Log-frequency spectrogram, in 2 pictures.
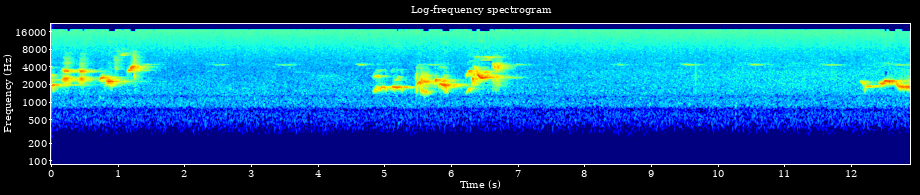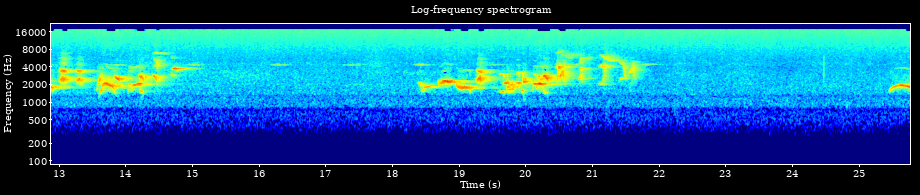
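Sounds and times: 
common blackbird singing: 0.0s - 1.6s, 4.6s - 7.1s, 11.6s - 15.1s, 18.4s - 21.9s, 25.4s - 25.7s.

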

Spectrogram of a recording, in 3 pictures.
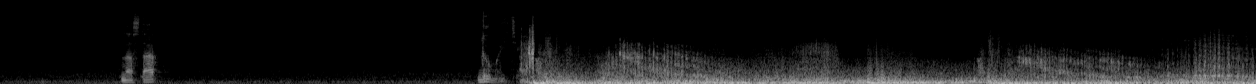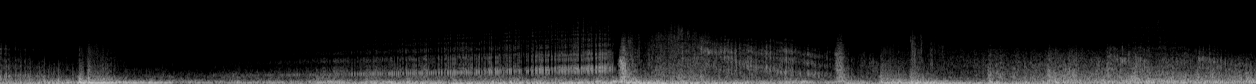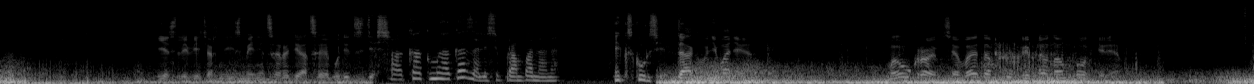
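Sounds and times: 
speech: 1.2s - 1.7s, 4.8s - 6.2s, 27.9s - 33.0s, 34.0s - 36.4s
atomic bomb explosion: 5.2s - 28.8s, 31.7s - 37.6s.

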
